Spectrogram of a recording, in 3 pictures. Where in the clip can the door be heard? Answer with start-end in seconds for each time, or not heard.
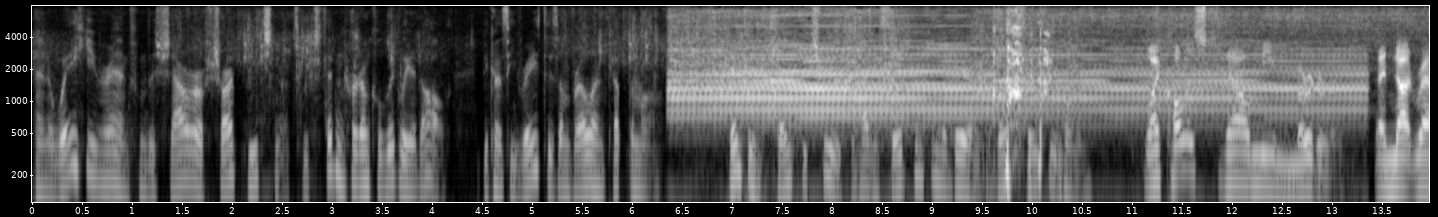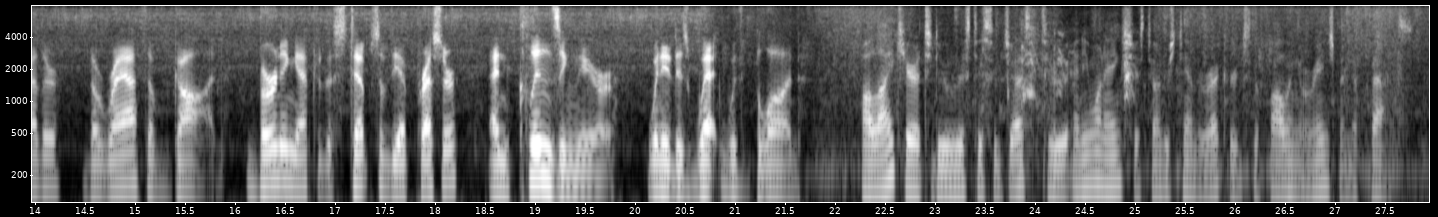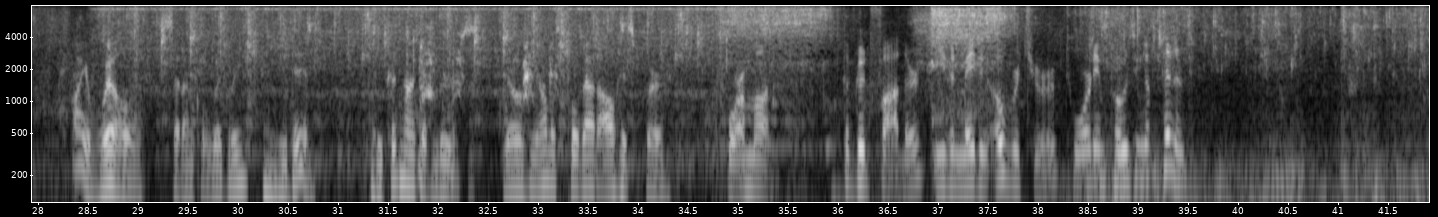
not heard.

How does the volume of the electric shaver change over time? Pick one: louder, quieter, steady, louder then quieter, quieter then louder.
quieter.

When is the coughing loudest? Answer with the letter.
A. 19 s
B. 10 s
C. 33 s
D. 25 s
B.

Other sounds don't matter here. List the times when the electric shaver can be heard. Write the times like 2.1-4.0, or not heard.
6.3-13.4.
